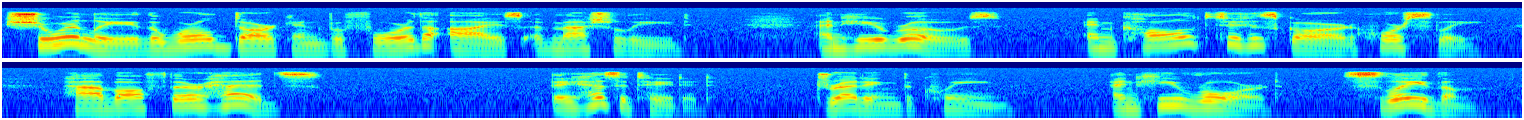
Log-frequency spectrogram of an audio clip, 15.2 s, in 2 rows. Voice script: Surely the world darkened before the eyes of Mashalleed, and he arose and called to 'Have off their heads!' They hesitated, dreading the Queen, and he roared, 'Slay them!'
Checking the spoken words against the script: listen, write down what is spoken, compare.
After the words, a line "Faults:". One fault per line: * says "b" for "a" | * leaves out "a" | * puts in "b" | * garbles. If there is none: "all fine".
Surely the world darkened before the eyes of Mashalleed, and he arose and called to his guard hoarsely, 'Have off their heads!' They hesitated, dreading the Queen, and he roared, 'Slay them!'
Faults:
* puts in "his guard hoarsely"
